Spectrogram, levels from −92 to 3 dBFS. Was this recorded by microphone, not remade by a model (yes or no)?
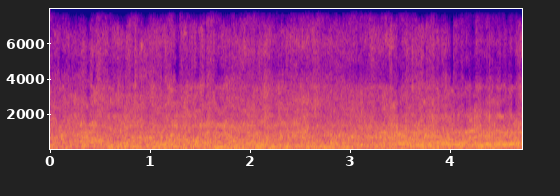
no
